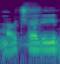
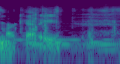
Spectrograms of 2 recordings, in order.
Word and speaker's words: Marchetti: look it up and i always pronounce it marchetti but it is marquetti um kind of magnetic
